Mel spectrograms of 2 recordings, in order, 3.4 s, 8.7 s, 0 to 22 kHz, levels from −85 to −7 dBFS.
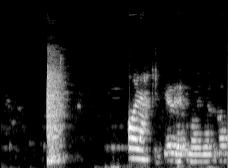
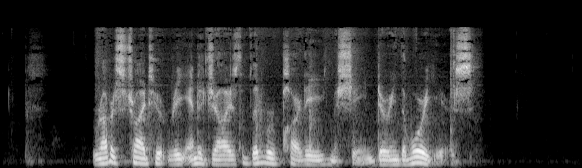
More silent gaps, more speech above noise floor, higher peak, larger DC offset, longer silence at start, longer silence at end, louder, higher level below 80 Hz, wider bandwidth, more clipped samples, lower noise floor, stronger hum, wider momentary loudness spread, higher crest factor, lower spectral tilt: neither; second, 46 dB vs 60 dB; about the same, 0 dBFS vs -2 dBFS; neither; second, 0.7 s vs 1.4 s; second, 0 s vs 1.6 s; about the same, -17 LUFS vs -19 LUFS; first, -52 dBFS vs -58 dBFS; second, 7.6 kHz vs 11.5 kHz; neither; second, -62 dBFS vs -79 dBFS; neither; first, 10 LU vs 7 LU; about the same, 18 dB vs 18 dB; first, -6 dB/octave vs -4 dB/octave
